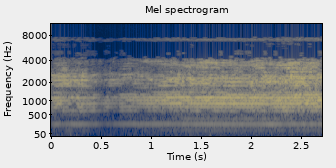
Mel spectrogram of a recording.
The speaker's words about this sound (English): we're only up 500 feet. I can't understand it. Why is the plane climbing so slow and struggling so hard?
